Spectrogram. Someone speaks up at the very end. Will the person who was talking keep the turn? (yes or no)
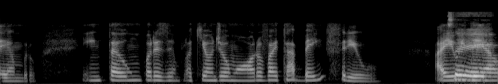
yes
